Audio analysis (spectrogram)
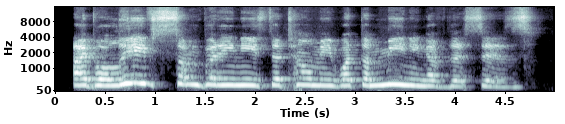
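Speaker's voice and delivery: big voice, calling out loudly. As the knight steps onto the ramp, an unseen person yells: big, booming yell. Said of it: "yell in a big, booming voice".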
